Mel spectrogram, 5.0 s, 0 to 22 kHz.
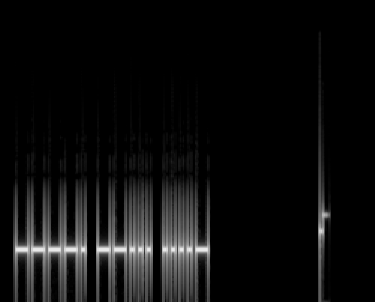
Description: Morse code, heard as a keyed tone, about 22 wpm, 700 Hz. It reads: 974
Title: Numbers - 3-Digit 22wpm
